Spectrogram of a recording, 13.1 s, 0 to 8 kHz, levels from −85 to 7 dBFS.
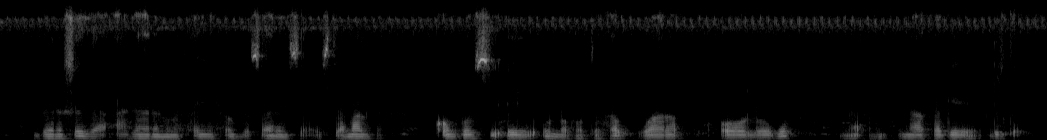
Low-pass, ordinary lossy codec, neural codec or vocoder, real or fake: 7.2 kHz; Opus, 16 kbps; none; real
